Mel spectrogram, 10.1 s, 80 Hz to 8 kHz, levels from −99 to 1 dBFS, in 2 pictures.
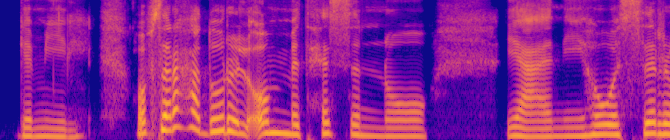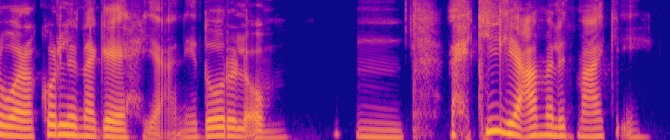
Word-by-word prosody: جميل، 165 -2 -5 0.4
هو - - +5
بصراحة 335 +2 +4
دور 265 +1 +3
الأم 230 -2 +2
تحس 215 +1 -1
إنّه 170 -3 -5 0.6
يعني 170 +1 -2
هو 205 +1 +3
السر 215 +2 +3
ورا 180 -4 +3
كل 200 +2 +1
نجاح 165 -4 0
يعني 150 - -9
دور 170 +2 0
الأم، 140 -3 -5 0.5
امم 150 -3 -10 0.4
احكِ - - -1
لي 260 -5 +5
عملت 185 0 +1
معاك 165 +1 -2
إيه؟ 145 -1 -15
175 Hz, 130 wpm, -22 LUFS, 165-205 Hz, 0.6 s, هو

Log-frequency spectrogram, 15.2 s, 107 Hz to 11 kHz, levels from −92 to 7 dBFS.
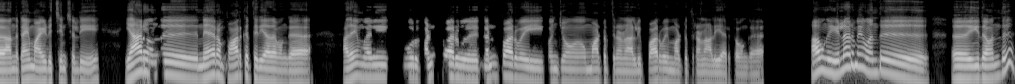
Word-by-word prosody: அந்த 120 +1 -2
டைம்" 140 0 +2
ஆகிடுச்சுன்னு 125 +1 -2
சொல்லி 120 0 -2 0.7
யாரும் 205 +3 +6
வந்து 180 +2 -5 0.6
நேரம் 165 -1 +2
பார்க்கத் 165 0 +1
தெரியாதவங்க, 125 -4 +1 0.8
அதே 145 +4 +2
மாதிரி 155 0 0 0.5
ஒரு 150 -1 0
கண்பார்வு 155 -1 +1 0.3
கண்பார்வை 155 -1 +1 0.3
கொஞ்சம் 125 0 -5 0.3
மாற்றுத்திறனாளி, 115 -3 -3
பார்வை 125 0 0
மாற்றுத்திறனாளியா 105 -1 -5
இருக்கவங்க, 95 -1 -9 1.0
அவங்க 220 0 +3
எல்லாருமே 280 +4 +2
வந்து 205 +2 -1 1.4
இத 145 - -2
வந்து 165 +8 -1
140 Hz, 95 wpm, -23 LUFS, 120-165 Hz, 1.4 s, யாரும்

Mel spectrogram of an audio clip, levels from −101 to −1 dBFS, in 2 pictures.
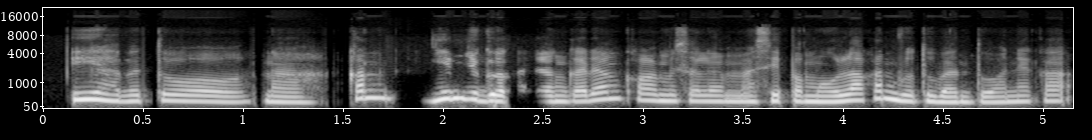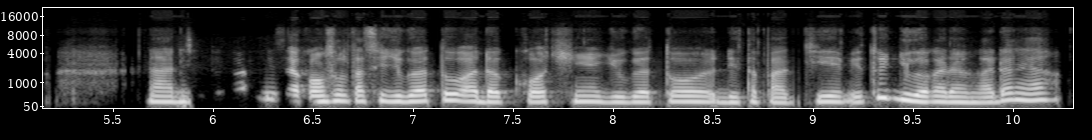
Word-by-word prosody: Iya, 255 0 +7
betul 205 -1 0 0.3
nah 180 -2 -1 0.3
kan 290 +2 +2 0.3
gym 270 +6 +6
juga 210 -4 +5
kadang-kadang 195 +5 -1
kalo 235 -5 -3
misalnya 205 -1 -2
masih 195 +2 -1
pemula 195 +1 +3
kan 285 - +2
butuh 200 -1 0
bantuan 175 0 -1
ya - - -4
Kak. 205 0 -4 0.5
Nah 190 - 0
di - - 0
situ - - -46
kan 345 - -16
bisa 230 -5 -5
konsultasi 195 +1 +1
juga 195 +1 +3
tuh 230 - +4
ada 185 -2 +3
coach-nya 180 +2 -2
juga 175 +1 0
tuh 190 0 0 0.2
di - - 0
tempat 165 -3 -3
gym, 185 -1 0
itu 175 - -5
juga 215 -5 +5
kadang-kadang 180 +6 0
ya, - - +1
195 Hz, 205 wpm, -19 LUFS, 185-215 Hz, 0.5 s, Iya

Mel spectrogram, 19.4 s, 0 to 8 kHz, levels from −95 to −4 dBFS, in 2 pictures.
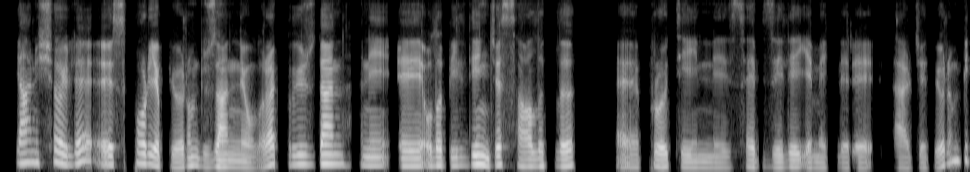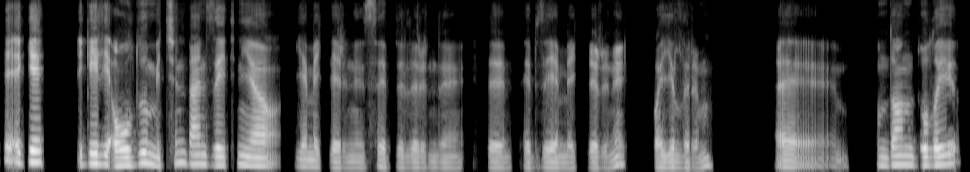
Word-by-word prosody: Yani 180 +1 0
şöyle: 170 - +1
Eee, 150 - +2
spor 170 +2 -1
yapıyorum 130 -1 +1
düzenli 110 -1 +1
olarak 135 +11 0
bu 150 - -6
yüzden 160 +1 +3
hani, 140 -1 -3
eee, 130 0 +2
olabildiğince 140 +1 +1
sağlıklı, 125 -1 -1 0.4
eee, 105 0 -5
proteinli, 100 -4 -3
sebzeli 110 +1 -5
yemekleri 95 -3 -6 0.2
tercih 90 -2 -8
ediyorum. 205 - -5
Bir 225 - -10
de - - +3
Ege 190 +2 +9 0.3
Ege'li 160 +1 +5
olduğum 140 +5 +6
için 180 +7 -3
ben 160 -1 +3
zeytinyağı 145 -2 +3
yemeklerini 100 -4 -4
sebzelerini, 100 -2 -7 0.3
eee, 95 -2 -3
sebze 100 +1 -6
yemeklerini 95 - -3 0.3
bayılırım. 100 +3 -3 0.6
Eee, 130 +5 -2 0.5
bundan 150 +1 +1
dolayı 145 +2 +4
125 Hz, 110 wpm, -27 LUFS, 100-150 Hz, 0.6 s, Ege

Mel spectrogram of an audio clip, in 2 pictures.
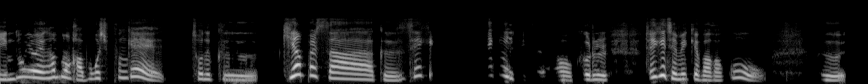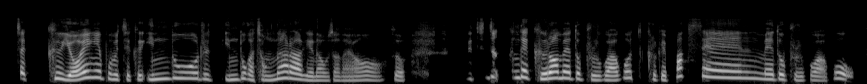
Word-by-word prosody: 인도 245 +10 0
여행 300 -3 +6
한번 330 -1 +2
가 205 -6 0
보고 260 +6 -1
싶은 300 +2 -5
게 300 - +2 0.3
저는 240 -2 -1
그 205 -3 -2 0.3
기안84 285 - +5
그 190 -4 -3
세계 395 - -6 0.5
태계일주 405 - -5
있잖아요. 200 -7 -7
그거를 220 +2 0 0.4
되게 365 +6 +6
재밌게 245 - +1
봐 200 -1 +1
갖고 190 +12 -4 0.5
그 195 -2 -1 0.4
진짜 - - -2 0.2
그 275 -3 -1
여행에 295 +10 +5
보면 240 -4 -3
진짜 210 -1 -9
그 215 - -4
인도를 265 +1 -2
인도가 225 +1 -3
적나라하게 225 0 +1
나오잖아요. 185 +1 -7
그래서 195 -3 -7 0.7
진짜 340 +4 -7
근데 315 +2 +1
그럼에도 280 0 +4
불구하고 205 +5 -2
그렇게 220 -2 -5
빡셈에도 300 - 0
불구하고 195 +8 -5
250 Hz, 320 characters per minute, -24 LUFS, 205-305 Hz, 0.7 s, 여행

